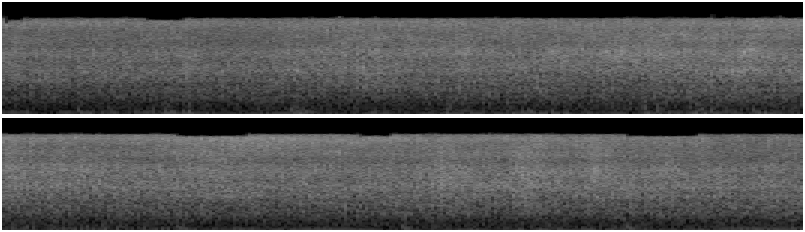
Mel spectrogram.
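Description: Slices of pastirma frying in ghee in a frying pan, giving a steady sizzle.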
